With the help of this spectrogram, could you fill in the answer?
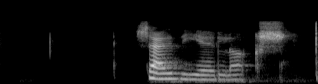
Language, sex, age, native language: Icelandic, female, 8, Icelandic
